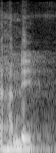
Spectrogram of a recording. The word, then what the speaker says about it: Hyundai: Ya Hyundai saya tahu bahasanya, dibacanya Hyundai.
